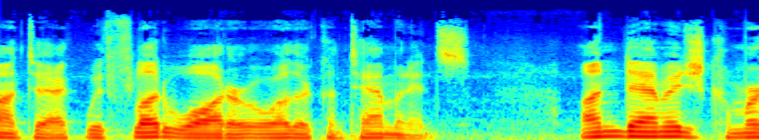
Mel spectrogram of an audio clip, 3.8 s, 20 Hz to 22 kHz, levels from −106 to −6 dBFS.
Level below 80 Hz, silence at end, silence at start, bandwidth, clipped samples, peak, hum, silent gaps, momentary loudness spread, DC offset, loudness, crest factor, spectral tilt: -46 dBFS; 0 s; 0 s; 12.5 kHz; under 0.1%; -2 dBFS; none; none; 11 LU; under 0.1%; -19 LUFS; 16 dB; -6.5 dB/octave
